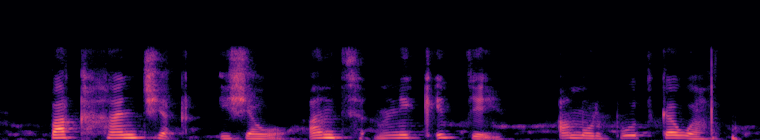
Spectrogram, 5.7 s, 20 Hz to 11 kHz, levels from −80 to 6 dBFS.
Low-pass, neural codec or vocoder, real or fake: 7.2 kHz; codec, 16 kHz, 4 kbps, X-Codec, HuBERT features, trained on LibriSpeech; fake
